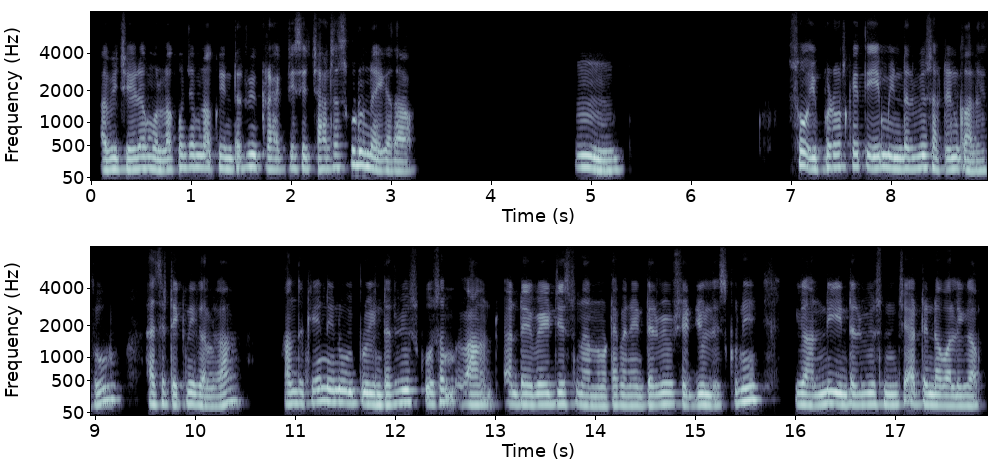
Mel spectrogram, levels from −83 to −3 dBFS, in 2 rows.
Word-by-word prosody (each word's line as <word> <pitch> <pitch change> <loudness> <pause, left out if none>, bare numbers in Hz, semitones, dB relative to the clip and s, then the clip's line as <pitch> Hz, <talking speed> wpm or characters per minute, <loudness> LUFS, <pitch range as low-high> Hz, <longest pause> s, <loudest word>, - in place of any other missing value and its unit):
అవి 150 +1 +3
చేయడం 155 +2 +2
వల్ల, 140 0 +1
కొంచెం 170 0 0
నాకు 170 - -5
ఇంటర్వ్యూ 165 +4 +1
క్రాక్ 150 0 -3
చేసే 160 0 -2
ఛాన్సెస్ 165 +3 -3
కూడా 200 - +4
ఉన్నాయి 150 -6 +1
కదా! 130 -1 -1 1.7
హ్మ్. 145 -5 +2 1.7
సో, - - -4 0.2
ఇప్పటివరకైతే, 175 +4 -2
ఏమి 175 0 +3
ఇంటర్వ్యూస్ 155 +2 +2
అటెండ్ 150 +1 0
కాలేదు. 135 +2 -2 0.5
యాస్ 150 +1 0
ఎ - - -7
టెక్నికల్‌గా. 140 -1 0 0.6
అందుకే, 160 +1 -2
నేను 175 -1 +3
ఇప్పుడు 155 -1 +2
ఇంటర్వ్యూస్ 165 +5 +1
కోసం 175 +4 0 0.3
ఆహ్, 145 +1 0 0.3
అంటే 145 0 +1
వెయిట్ 145 0 +2
చేస్తున్నానన్నమాట. 135 -4 -2
ఏమైనా 135 -1 0
ఇంటర్వ్యూ 140 +3 +1
షెడ్యూల్ 140 +1 +2
చేసుకొని, 160 +7 0 0.5
ఇక 150 - +3
అన్ని 150 +3 +3
ఇంటర్వ్యూస్ 145 +1 +1
నుంచి 140 +1 0
అటెండ్ 145 -1 +2
అవ్వాలి 135 0 0
ఇక. 130 - 0
150 Hz, 140 wpm, -24 LUFS, 140-165 Hz, 1.7 s, కూడా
